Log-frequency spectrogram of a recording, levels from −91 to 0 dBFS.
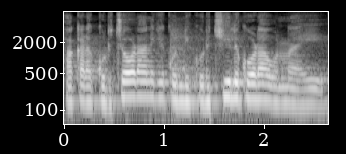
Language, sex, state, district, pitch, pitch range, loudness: Telugu, male, Telangana, Hyderabad, 150 Hz, 140-170 Hz, -16 LUFS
